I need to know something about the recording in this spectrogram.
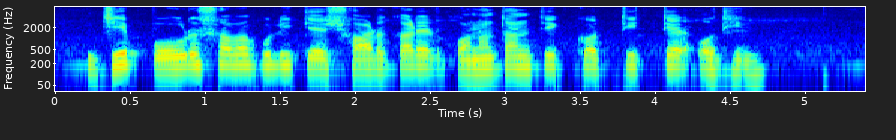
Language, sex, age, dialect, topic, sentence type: Bengali, male, 25-30, Standard Colloquial, banking, statement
